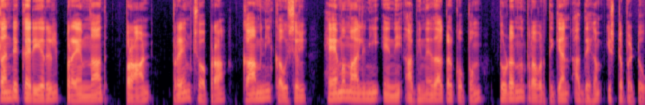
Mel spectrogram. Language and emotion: Malayalam, neutral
